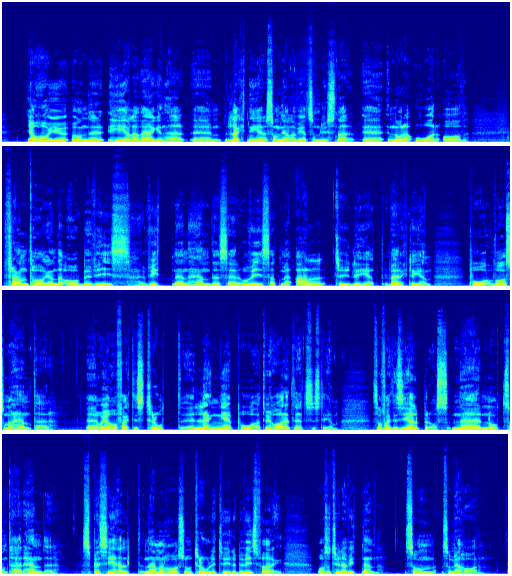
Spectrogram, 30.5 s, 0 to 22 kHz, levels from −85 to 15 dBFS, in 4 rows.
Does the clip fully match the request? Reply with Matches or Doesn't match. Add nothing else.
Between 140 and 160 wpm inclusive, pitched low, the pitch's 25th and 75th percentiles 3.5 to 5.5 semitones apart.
Matches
